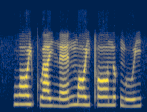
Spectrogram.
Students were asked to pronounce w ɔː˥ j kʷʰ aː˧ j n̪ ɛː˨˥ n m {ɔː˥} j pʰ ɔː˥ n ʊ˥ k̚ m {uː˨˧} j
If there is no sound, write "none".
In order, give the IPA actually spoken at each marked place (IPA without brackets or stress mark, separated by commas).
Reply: ɔː˥, uː˨˧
